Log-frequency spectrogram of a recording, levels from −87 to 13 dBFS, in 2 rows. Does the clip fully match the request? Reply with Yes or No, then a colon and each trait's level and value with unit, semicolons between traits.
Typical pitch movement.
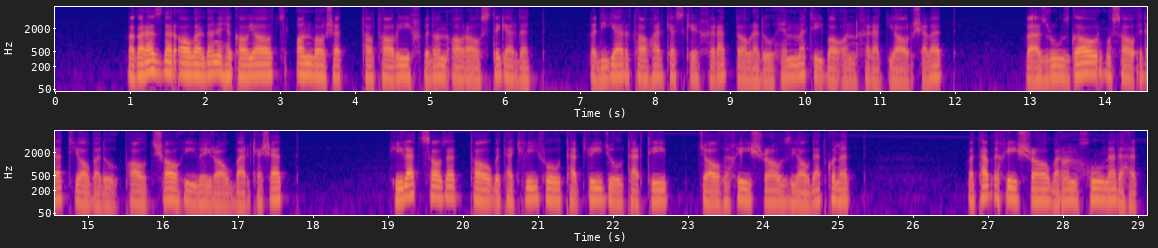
Yes: average, 3.5 semitones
